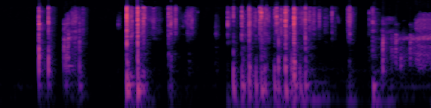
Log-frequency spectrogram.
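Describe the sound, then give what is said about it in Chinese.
Typing on a computer keyboard as the speaker corrects a typing mistake, changing a word to "收入" (income): irregular bursts of crisp keystrokes, some in quick runs and others spaced apart, with short pauses between clusters and no one talking. “啊，这个是收入，对不起啊，我刚打字打错了，收入，我把它改一下，稍等一下。”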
